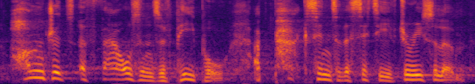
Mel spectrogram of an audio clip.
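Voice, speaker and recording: A man preaching a sermon in church, asking rhetorical questions and painting vivid scenes. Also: a little high. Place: church hall. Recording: long hall reverb.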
